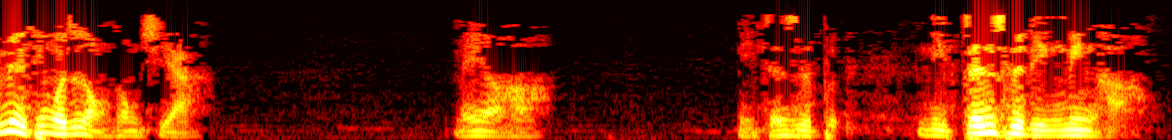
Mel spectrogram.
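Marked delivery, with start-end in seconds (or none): none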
